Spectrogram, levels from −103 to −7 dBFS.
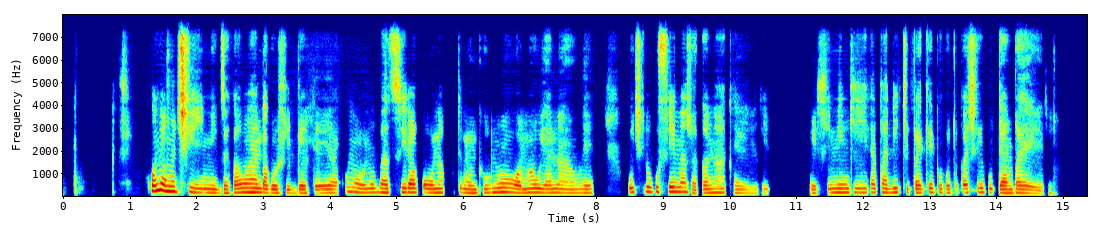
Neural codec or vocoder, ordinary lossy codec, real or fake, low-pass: codec, 44.1 kHz, 2.6 kbps, DAC; Opus, 64 kbps; fake; 7.2 kHz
